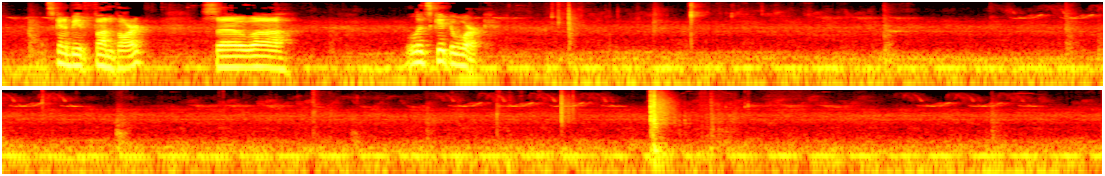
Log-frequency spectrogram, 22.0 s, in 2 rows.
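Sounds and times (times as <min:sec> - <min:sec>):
small birds chirping: 0:00.0 - 0:02.3, 0:04.6 - 0:22.0
steady low hum: 0:00.0 - 0:22.0
wire clicking: 0:05.4 - 0:07.8, 0:15.9 - 0:16.8.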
